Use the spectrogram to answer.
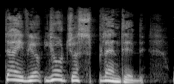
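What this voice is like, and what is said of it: Mock British accent. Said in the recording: “let's say I start to date somebody from the UK ... that accent's driving me crazy”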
